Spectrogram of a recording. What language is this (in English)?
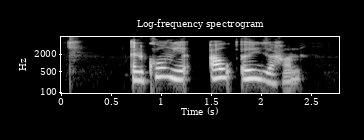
Icelandic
